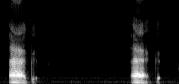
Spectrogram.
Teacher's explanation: 바로 알파벳 A의 에 소리보다 입을 약간 작게 벌리고 에 하고 소리내야 해요. 이 입 모양처럼 입을 약간 작게 벌린 상태에서 소리내야 하는데 우리말 에보다는 입이 더 벌어지죠?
